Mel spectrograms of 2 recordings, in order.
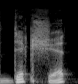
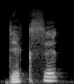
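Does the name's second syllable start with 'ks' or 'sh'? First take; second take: sh; ks. First: The name is said with a 'sh' sound. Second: The name is said with a 'ks' sound. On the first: Someone else mispronounced the name as an insult. The speaker calls it wrong. "he was pronouncing it as dick shit" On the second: This is how the name is meant to be said. The speaker calls it right. "her last name is pronounced Dixit"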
